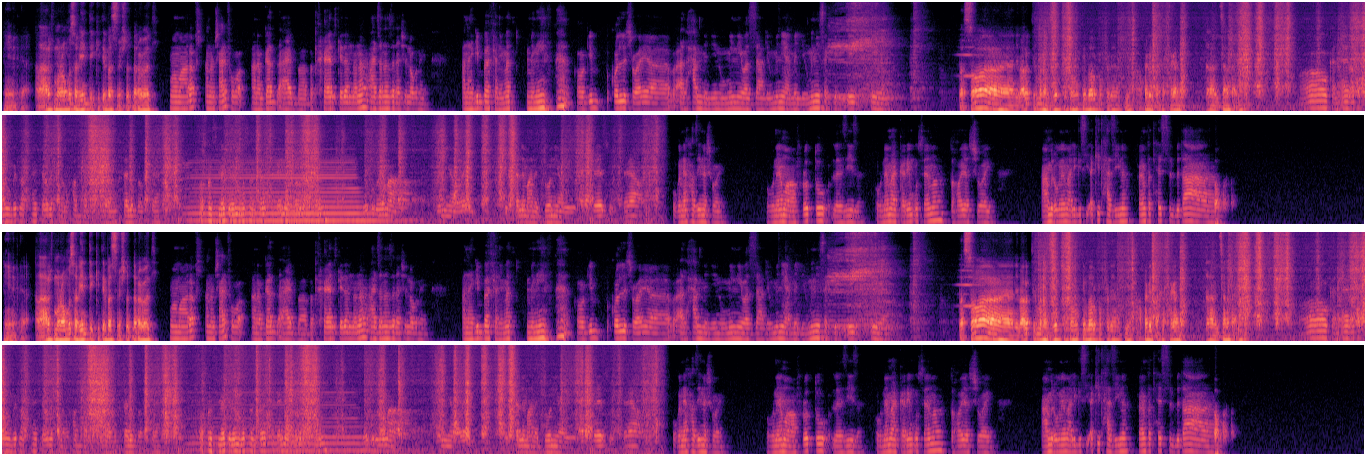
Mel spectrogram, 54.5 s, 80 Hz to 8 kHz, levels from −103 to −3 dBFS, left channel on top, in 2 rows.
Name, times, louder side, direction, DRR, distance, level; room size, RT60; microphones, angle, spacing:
voice 1, 0.0-3.0 19.1-23.6 24.1-24.9 51.5-51.7, right 3 dB, 55° right, 0.6 m, -30 dB
voice 2, 3.4-8.5 9.2-10.2 10.5-11.9 12.2-17.8 22.9-23.2 25.9-30.4 31.2-33.8 34.4-35.5 35.9-36.7 37.5-40.1 40.7-41.7 42.5-44.4 44.7-47.1 48.0-51.6, equal, 15° left, 0.5 m, -39 dB
sound 1, 15.2-20.2, right 3 dB, 85° right, 1.4 m, -46 dB
sound 2, 20.6-40.5, right 4 dB, 70° right, 1.1 m, -38 dB
Bowed string instrument, 30.9-36.1, left 7 dB, 80° left, 0.3 m, -41 dB
3.4 x 2.6 x 3.9 m
head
